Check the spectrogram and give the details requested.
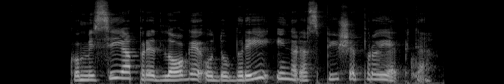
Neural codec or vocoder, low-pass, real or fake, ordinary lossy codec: none; none; real; none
